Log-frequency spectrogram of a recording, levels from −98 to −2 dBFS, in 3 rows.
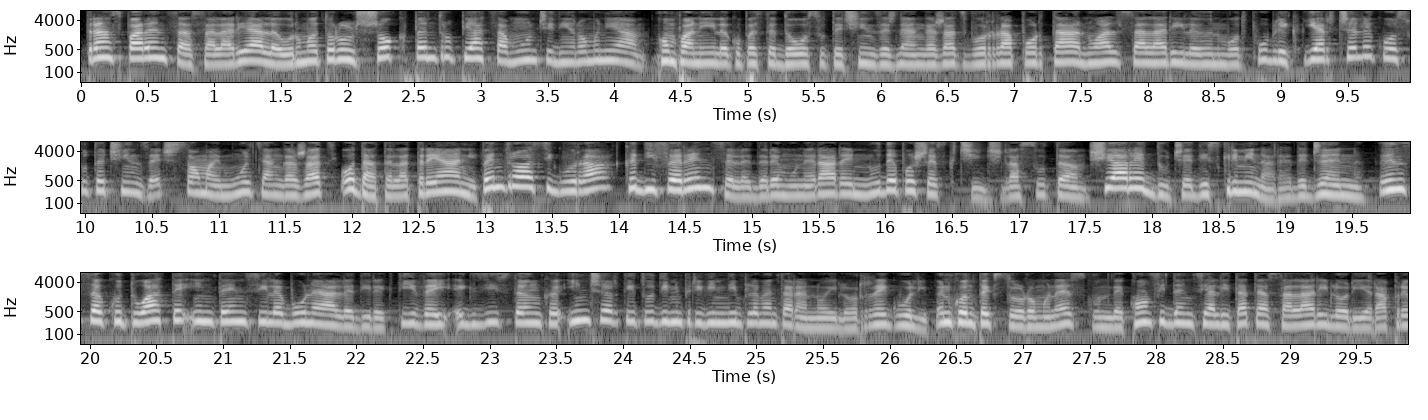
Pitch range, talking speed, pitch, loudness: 185-245 Hz, 145 wpm, 210 Hz, -25 LUFS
